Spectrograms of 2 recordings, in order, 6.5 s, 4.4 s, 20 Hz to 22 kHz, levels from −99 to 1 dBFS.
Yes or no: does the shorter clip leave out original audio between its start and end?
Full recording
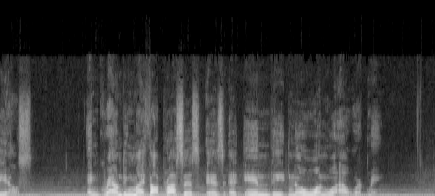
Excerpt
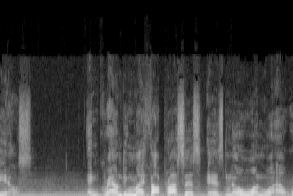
yes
